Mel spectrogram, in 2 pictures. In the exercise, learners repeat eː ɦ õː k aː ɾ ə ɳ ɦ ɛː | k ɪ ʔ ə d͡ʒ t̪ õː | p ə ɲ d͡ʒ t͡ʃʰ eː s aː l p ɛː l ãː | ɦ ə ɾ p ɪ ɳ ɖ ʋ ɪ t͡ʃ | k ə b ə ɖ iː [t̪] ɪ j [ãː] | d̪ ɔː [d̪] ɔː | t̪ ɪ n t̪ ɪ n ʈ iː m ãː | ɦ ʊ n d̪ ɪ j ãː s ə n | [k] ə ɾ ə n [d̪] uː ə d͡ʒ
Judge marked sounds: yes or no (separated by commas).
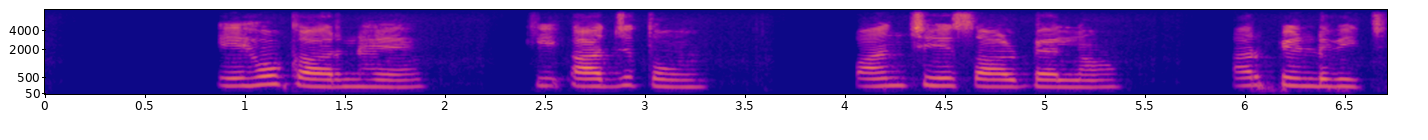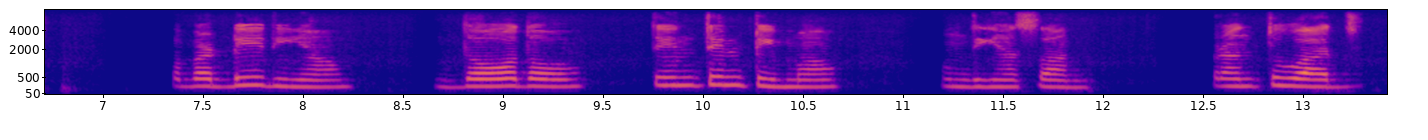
no, yes, yes, no, no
